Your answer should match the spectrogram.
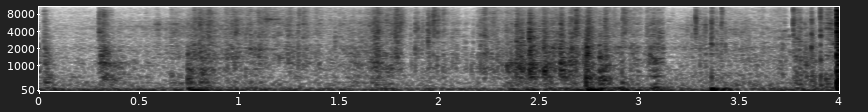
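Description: Faint rustling and crinkling of a clear plastic bag holding a plastic model-kit sprue as it is handled, with a few light clicks, busiest in the second half.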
